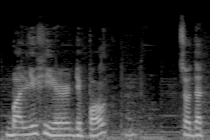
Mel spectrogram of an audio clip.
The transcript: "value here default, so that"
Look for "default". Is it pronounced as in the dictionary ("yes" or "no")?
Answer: no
